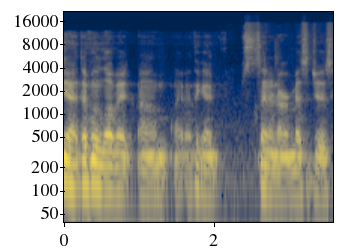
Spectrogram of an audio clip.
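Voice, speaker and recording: A mumbling man at a moderate pace. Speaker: podcast host and grappling commentator. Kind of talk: casual interview chat. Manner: halting, many fillers.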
